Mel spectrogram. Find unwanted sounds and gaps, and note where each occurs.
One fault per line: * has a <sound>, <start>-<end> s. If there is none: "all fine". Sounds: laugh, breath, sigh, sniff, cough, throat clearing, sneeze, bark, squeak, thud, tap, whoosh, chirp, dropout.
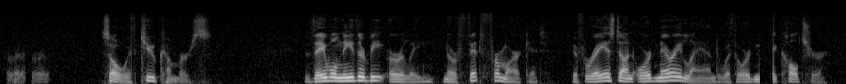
* has a laugh, 0.1-0.5 s
* has a dropout, 7.6-7.7 s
